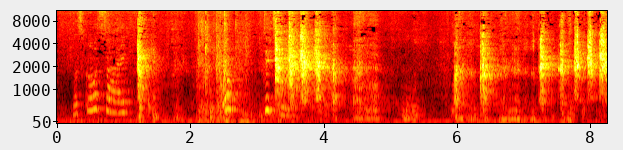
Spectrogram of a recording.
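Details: Two foxes fighting, with harsh, rasping screams and yelps in rapid, irregular bursts.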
